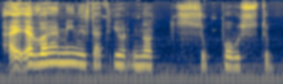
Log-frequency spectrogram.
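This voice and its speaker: A woman playing a curious, awkward alien scientist in human form, speaking hesitantly and softly to the listener in an ASMR roleplay. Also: medium pitch, gravelly. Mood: matter-of-fact, awkward. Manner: hesitant, halting, softly spoken, sometimes whispering. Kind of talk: ASMR roleplay, one-sided dialogue to the listener. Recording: faint background hum and noise.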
